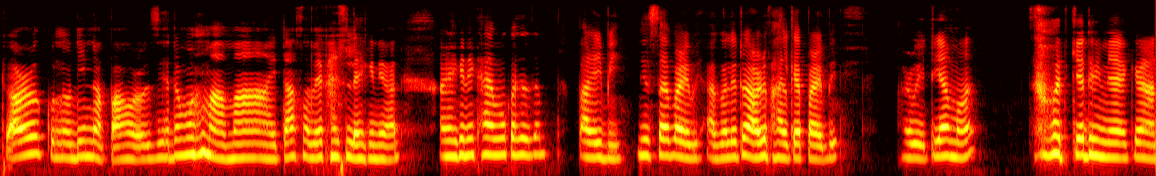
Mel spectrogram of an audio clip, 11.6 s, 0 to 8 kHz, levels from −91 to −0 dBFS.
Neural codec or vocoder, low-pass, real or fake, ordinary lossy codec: none; 7.2 kHz; real; none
